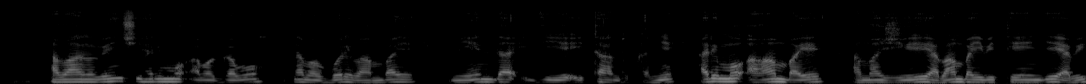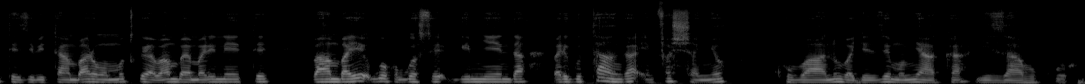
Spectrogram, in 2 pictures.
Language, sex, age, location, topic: Kinyarwanda, female, 18-24, Kigali, health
